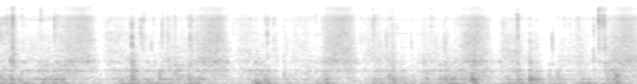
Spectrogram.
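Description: Deco mesh being gathered and scrunched by hand, rustling and crinkling in a series of short, irregular rustles.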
